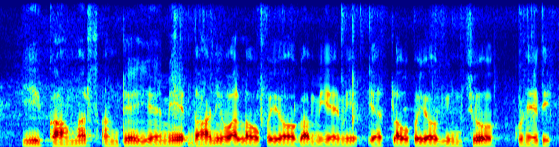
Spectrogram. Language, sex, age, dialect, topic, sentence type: Telugu, male, 18-24, Southern, agriculture, question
